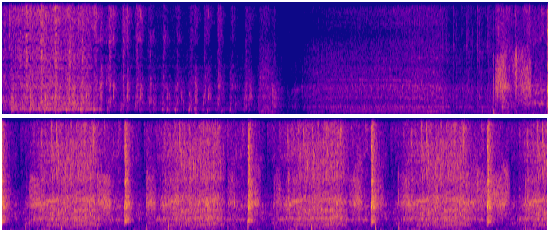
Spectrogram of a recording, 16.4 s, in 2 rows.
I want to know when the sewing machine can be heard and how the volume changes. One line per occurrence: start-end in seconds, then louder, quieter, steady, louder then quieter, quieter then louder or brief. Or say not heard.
0.0-16.3 quieter then louder.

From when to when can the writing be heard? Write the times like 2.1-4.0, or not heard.
7.3-16.2.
